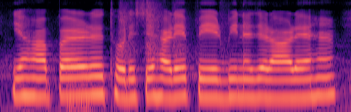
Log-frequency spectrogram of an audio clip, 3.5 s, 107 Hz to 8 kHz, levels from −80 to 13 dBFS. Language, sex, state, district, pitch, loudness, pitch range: Hindi, female, Bihar, Saharsa, 195 Hz, -13 LUFS, 190-205 Hz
